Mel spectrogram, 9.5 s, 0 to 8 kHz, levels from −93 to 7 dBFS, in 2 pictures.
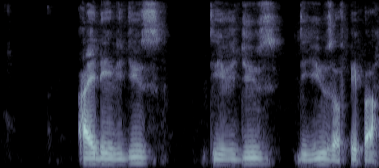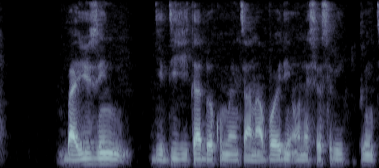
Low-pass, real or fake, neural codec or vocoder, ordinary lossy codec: none; real; none; none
